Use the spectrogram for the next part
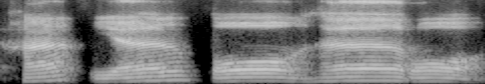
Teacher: Mad yang ini yang hayyun tohir atau hayyun tohur itu tergolong mad tabi'i atau mad asli yang dibaca 2 harokat, tidak boleh lebih. · Ha, ro ini dibaca 2 harokat saja, tidak boleh lebih ya.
